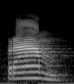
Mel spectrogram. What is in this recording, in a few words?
khmer five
